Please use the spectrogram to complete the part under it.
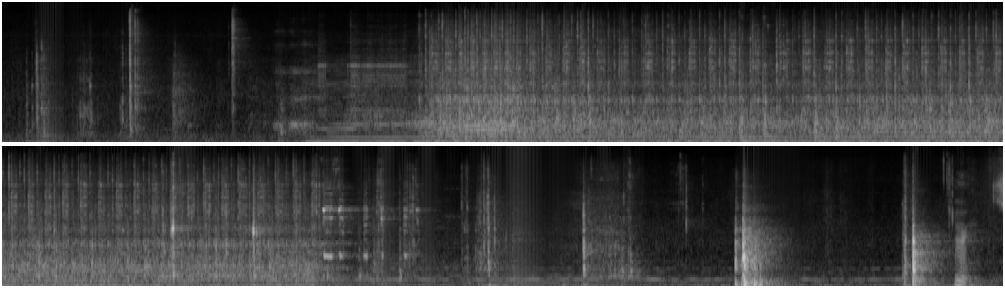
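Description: A sewing machine stitches a fabric seam for a North Star quilt block in a steady, close, continuous mechanical run of about nine seconds, with lighter clicks and handling noises before and after.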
